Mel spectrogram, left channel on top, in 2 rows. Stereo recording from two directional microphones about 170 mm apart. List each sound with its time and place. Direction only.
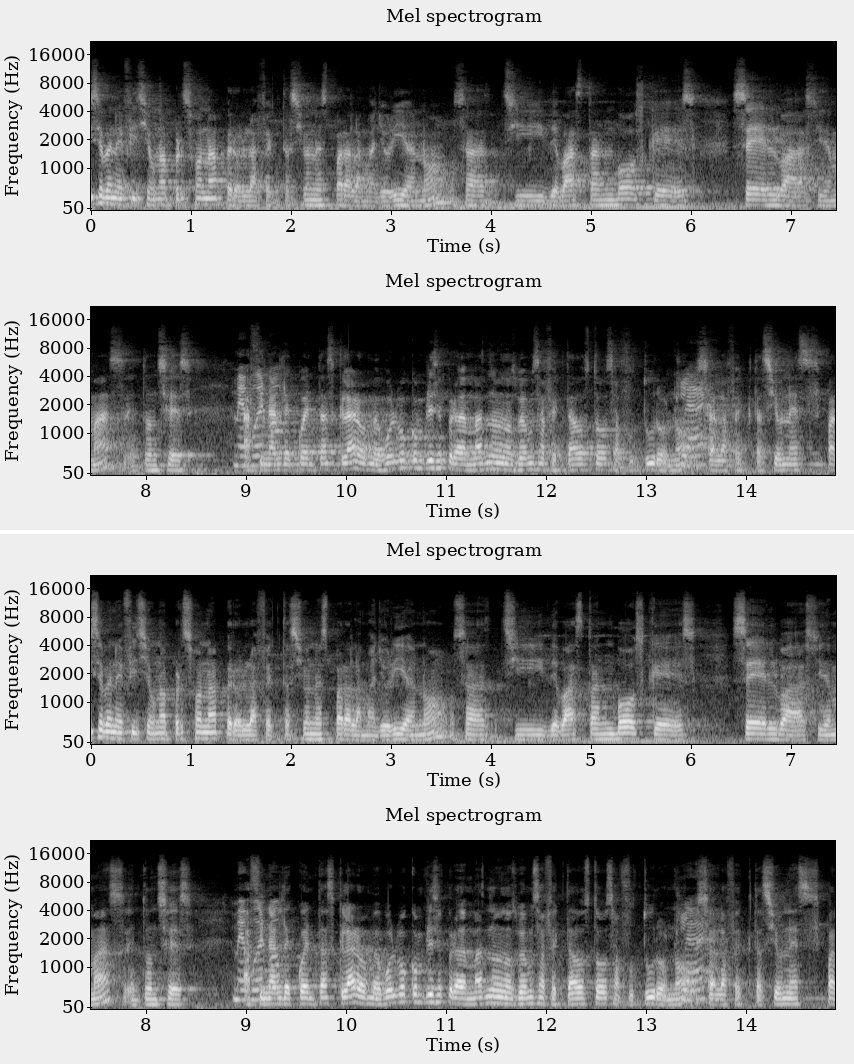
0.0 s a man's voice: 25° right (ahead or behind)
